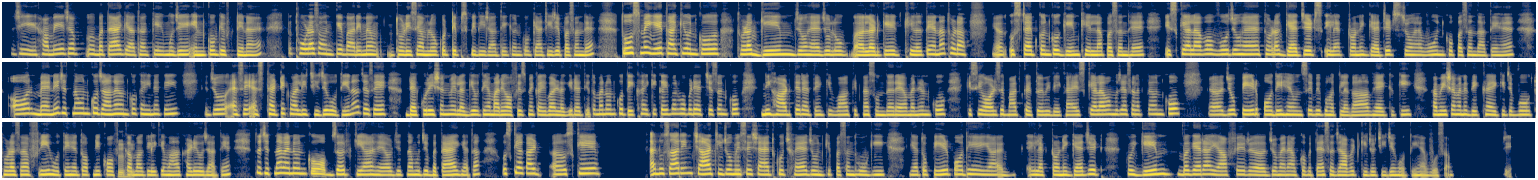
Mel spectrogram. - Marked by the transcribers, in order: in English: "ग़िफ़्ट"; in English: "टिप्स"; in English: "गेम"; in English: "टाइप"; in English: "गेम"; in English: "गैजेट्स, इलेक्ट्रॉनिक गैजेट्स"; in English: "एस्थेटिक"; in English: "डेकोरेशन"; in English: "ऑफ़िस"; in English: "फ्री"; in English: "ऑब्ज़र्व"; in English: "इलेक्ट्रॉनिक गैजेट"; in English: "गेम"
- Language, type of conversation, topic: Hindi, advice, मैं किसी के लिए उपयुक्त और खास उपहार कैसे चुनूँ?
